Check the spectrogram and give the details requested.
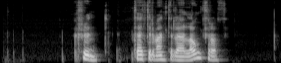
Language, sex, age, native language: Icelandic, male, 30-39, Icelandic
